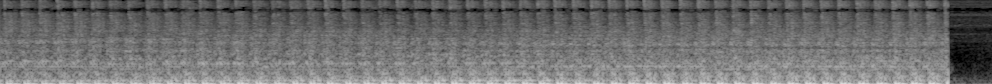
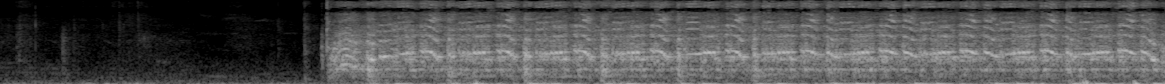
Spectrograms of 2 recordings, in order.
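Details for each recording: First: Fire-damaged Polaris RZR rebuilt and started with starting fluid: steady, even putter about three or four pulses a second with no misses or knocks, then clean shutoff; engine running healthy. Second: Burnt RZR rebuilt with new wiring harness, fuel line, fuel rail and sensors: starter whirs with a regular chug about four per second for four seconds but never fires; suspected broken battery connector or nearly dead battery.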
